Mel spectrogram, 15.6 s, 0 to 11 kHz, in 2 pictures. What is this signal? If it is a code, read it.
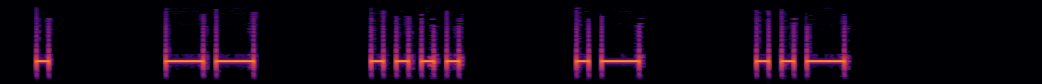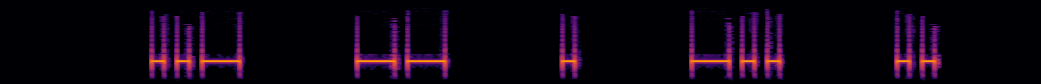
Morse code, heard as a keyed tone, about 13 wpm, spaced as for 7 wpm, 800 Hz. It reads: EMHAU UMEDI
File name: LEZIONI / 3 MWRO / 3 M ws 12wpm 1745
